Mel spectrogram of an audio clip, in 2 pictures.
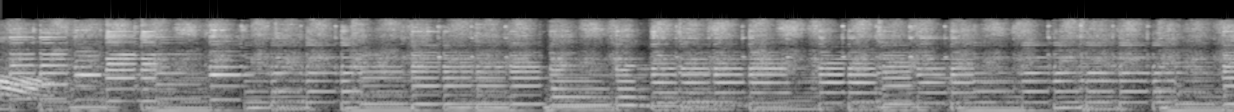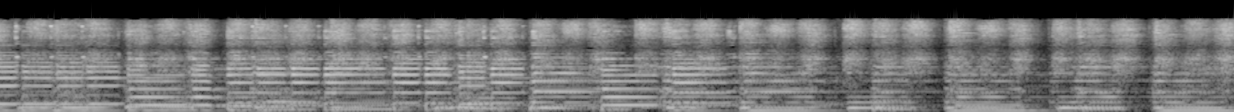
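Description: Instrumental intro of a Colombian música parrandera song: acoustic guitars playing a bouncy melody over a bass line, with a shaker keeping a steady rhythm.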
